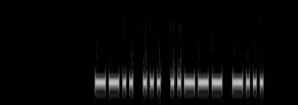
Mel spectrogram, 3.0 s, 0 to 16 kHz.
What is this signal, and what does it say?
Morse code, heard as a keyed tone, about 34 wpm, 700 Hz. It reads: ZS2B
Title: DXCC-100 Call Signs - 4 Characters - 35wpm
